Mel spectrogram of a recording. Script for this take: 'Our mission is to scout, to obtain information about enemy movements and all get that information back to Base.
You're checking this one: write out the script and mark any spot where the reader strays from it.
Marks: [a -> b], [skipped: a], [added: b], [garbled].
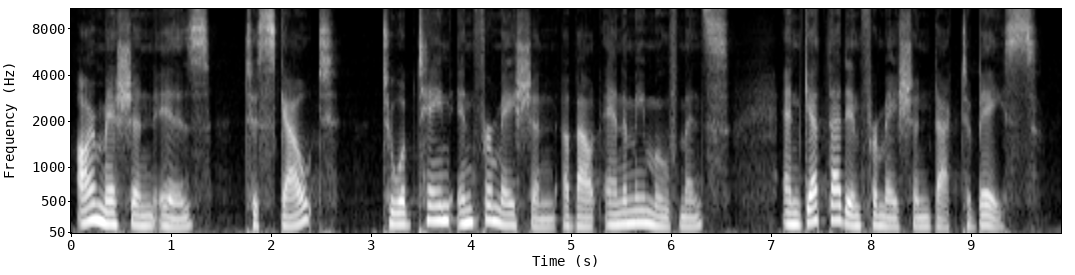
'Our mission is to scout, to obtain information about enemy movements and [skipped: all] get that information back to Base.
